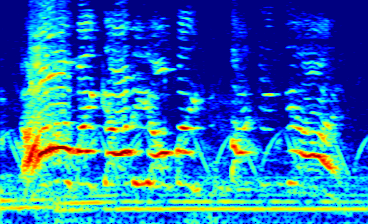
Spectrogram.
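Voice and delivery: panicked shout. Real, not acted. Sudden fright.

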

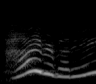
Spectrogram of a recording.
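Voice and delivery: loud, high sing-out to chat; high-pitched greeting. Real, not acted. Streamer greets the returning chat.

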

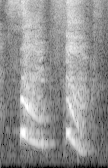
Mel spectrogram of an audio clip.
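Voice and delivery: high, very loud heckle; comic retold yell; imitated shout. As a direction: shout it out like a cheeky pupil. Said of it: "he, he shouts".

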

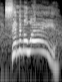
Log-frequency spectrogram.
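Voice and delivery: high, sharp demand. A narrator's reading. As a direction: order him out. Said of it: "demanded a third mother".

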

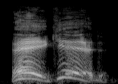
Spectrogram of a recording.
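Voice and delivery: loud, high hail; hearty shout. Acted. Ares greets Percy on the beach, shouting heartily. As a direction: call out boldly to the kid.

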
